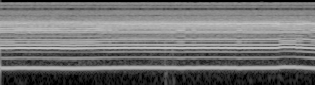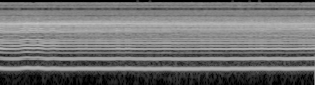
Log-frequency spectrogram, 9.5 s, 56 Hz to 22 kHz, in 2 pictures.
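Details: Ported Stihl MS500i (Empire Workshop) fitted with a MaxFlow Pro Series air filter screams at a steady high pitch through the cut, with only a slight dip under load; the saw pulls strong and clean and is healthy.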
